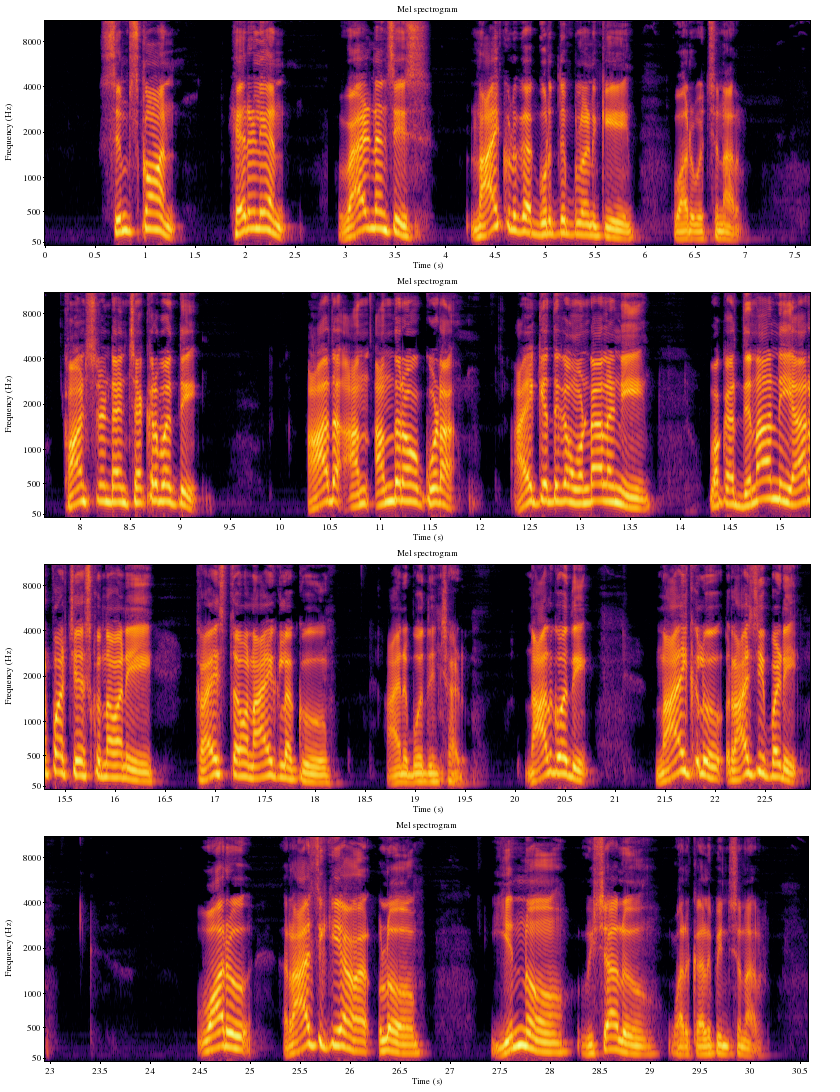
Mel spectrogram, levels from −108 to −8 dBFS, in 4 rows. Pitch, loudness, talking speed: 180 Hz, -19 LUFS, 60 wpm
